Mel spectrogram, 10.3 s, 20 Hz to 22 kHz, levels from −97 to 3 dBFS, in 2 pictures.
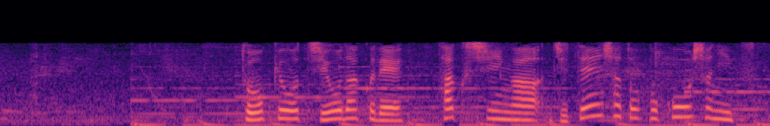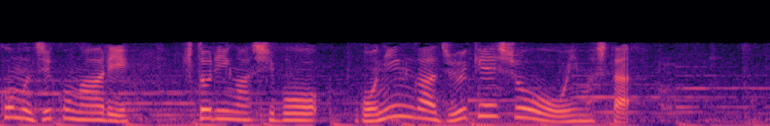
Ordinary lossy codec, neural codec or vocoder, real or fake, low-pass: AAC, 48 kbps; none; real; 5.4 kHz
